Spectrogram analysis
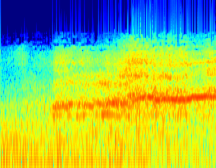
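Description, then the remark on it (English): A loud, sustained tire squeal as a car skids hard through a turn onto a frontage road leading to residential homes, the high screech rising and holding steady for about two seconds over a rumbling engine, with no talking. “I made a hard turn onto the frontage road leading to the residential track homes. The pickup made the turn, but the big car missed it.”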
